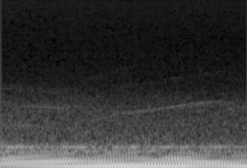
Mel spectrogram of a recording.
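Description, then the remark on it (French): The engine of a recent-model sedan idles with a heavy low rumble on the rooftop top floor of a Brussels parking garage, its pitch rising slightly as it revs gently before settling to park. It is steady and continuous throughout, with no voices. “Une berline de fabrication récente stationne, moteur coupé.”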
